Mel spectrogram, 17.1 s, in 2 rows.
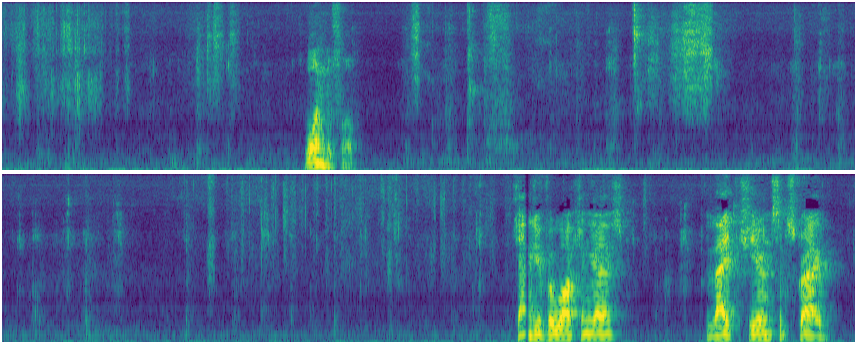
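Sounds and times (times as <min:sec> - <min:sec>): person chewing food: 0:00.0 - 0:02.8, 0:04.0 - 0:13.7, 0:14.7 - 0:15.6.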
